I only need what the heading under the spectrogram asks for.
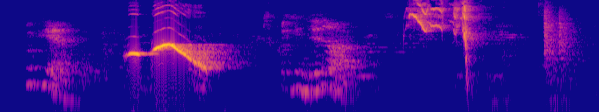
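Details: Talking pet African grey parrot, indoors, giving a loud rising-then-falling whistle, a burst of high squeaky notes, and mumbled speech-like sounds between quiet gaps.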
